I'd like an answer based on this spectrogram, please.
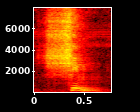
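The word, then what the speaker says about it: שין: a la derecha es esa letra se llama Shin y se pronunce se pronuncia como una ch en español okay Como cuando decimos chico o cuando decimos chocó o no sé cualquier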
